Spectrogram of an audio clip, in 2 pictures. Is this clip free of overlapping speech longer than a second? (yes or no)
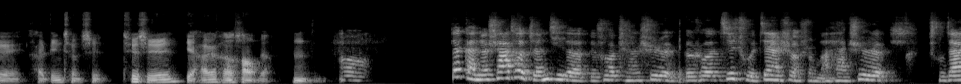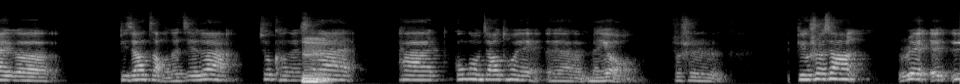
yes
